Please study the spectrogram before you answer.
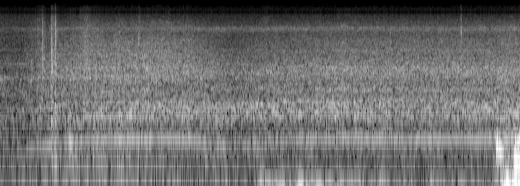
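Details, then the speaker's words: PC power supply after disassembly and a few drops of sewing machine oil on its fan: soft even airy whoosh with faint steady low tone, no more humming noise. "как мы слышим не шумит"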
